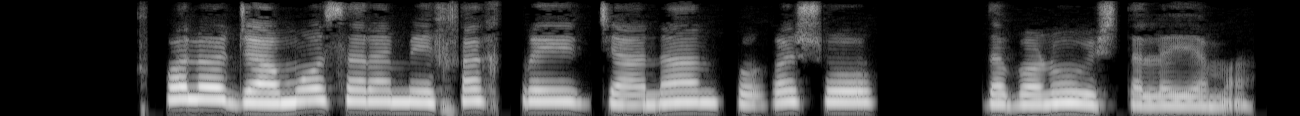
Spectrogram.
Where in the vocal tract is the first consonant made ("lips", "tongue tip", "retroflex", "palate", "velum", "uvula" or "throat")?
velum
